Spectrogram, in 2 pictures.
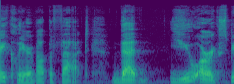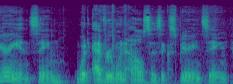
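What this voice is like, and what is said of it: Usual voice. Nothing is said of it.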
